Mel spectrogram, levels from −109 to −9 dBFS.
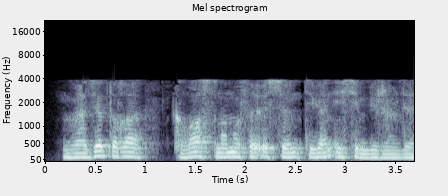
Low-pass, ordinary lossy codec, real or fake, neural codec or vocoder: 7.2 kHz; AAC, 16 kbps; real; none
